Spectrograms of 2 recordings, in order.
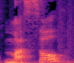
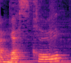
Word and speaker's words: muscle: O C mudo a gente encontra na palavra músculo, muscle, não é muscle, muscle, tesoura, scissors, scissors.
